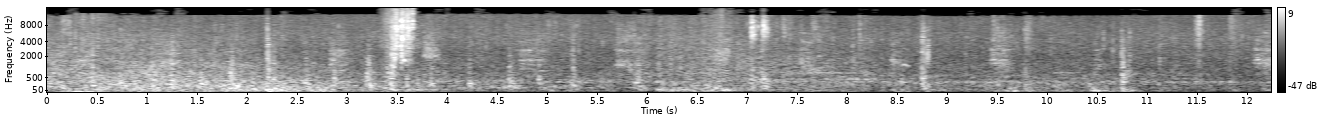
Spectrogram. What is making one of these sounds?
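Footsteps thud steadily.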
